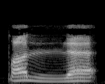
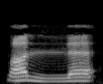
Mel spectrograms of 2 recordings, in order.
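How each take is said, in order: No difference in how they are said.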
